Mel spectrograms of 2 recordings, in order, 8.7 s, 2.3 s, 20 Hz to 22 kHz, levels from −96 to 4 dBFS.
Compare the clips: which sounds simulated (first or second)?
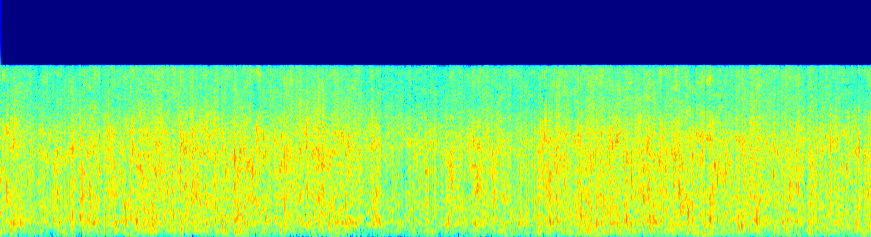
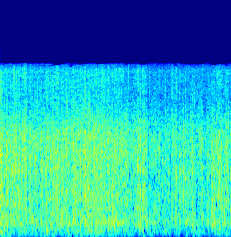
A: first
